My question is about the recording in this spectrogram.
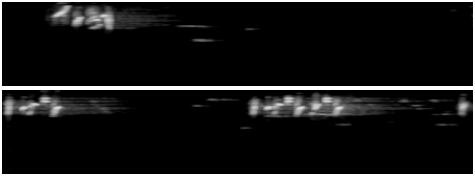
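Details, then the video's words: Goldfinch in song training delivers three short bursts of bright, tinkling twitters separated by pauses of about two seconds, with no other sounds. "Song Goldfinch Training"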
